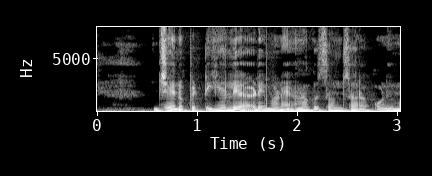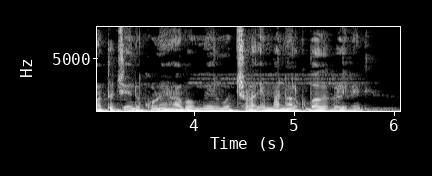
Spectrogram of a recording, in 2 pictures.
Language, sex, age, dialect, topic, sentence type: Kannada, male, 31-35, Mysore Kannada, agriculture, statement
